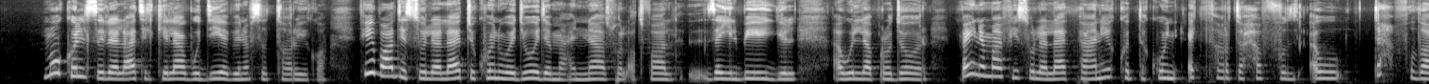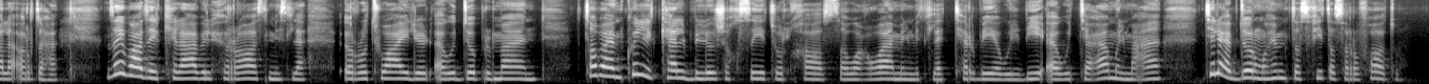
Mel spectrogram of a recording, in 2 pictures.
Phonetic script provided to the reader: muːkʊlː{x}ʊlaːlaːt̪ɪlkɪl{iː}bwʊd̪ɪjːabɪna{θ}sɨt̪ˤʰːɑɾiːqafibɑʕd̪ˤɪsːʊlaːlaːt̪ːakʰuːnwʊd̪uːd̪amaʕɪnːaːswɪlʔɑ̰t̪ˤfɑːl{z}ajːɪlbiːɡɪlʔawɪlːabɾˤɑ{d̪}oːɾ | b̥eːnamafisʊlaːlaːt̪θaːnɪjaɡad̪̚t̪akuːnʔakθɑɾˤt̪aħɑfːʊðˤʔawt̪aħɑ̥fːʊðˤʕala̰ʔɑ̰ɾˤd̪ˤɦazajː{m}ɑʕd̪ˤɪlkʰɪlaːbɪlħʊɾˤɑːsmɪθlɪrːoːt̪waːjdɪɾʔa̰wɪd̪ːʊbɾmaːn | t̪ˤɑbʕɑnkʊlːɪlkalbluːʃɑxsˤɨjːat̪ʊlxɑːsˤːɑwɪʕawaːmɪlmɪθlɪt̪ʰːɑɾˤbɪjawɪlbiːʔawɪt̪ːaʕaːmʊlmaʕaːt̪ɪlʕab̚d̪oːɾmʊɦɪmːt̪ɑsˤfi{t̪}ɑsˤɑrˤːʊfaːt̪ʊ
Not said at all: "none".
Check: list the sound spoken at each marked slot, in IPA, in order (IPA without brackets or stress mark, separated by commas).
s, aː, f, z, d̪, b, t̪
